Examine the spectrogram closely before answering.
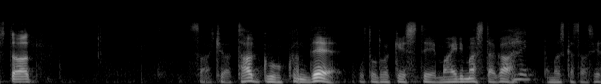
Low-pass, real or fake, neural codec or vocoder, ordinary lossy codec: none; fake; codec, 16 kHz, 0.9 kbps, LongCat-Audio-Codec; none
